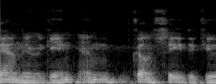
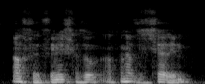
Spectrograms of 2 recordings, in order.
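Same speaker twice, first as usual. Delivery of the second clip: ordinary delivery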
